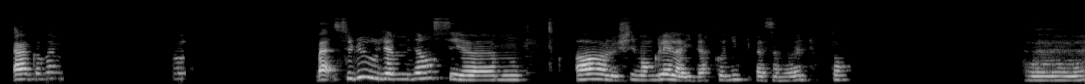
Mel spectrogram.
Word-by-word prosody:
Ah 240 +1 +8
quand 250 0 -8
même! 280 0 -9 1.1
O 255 - -9 1.3
Bah, - - +6
celui 280 +4 -2
où 310 -3 +1
j'aime 245 -2 +1
bien, 275 +3 +1
c'est, 295 -6 -3
hem, 210 0 +2 0.6
oh, 240 +2 +7
le 205 - 0
film 210 +2 -7
anglais-là, 210 -2 +3
hyper 180 0 -5
connu, 210 +3 -7
qui 220 - -23
passe 185 -1 -6
à 180 - -7
Noël 190 +4 -5
tout 205 - -30
le - - -75
temps. 210 0 -10 1.7
Heu 190 0 -2
210 Hz, 140 wpm, -22 LUFS, 195-245 Hz, 1.7 s, Ah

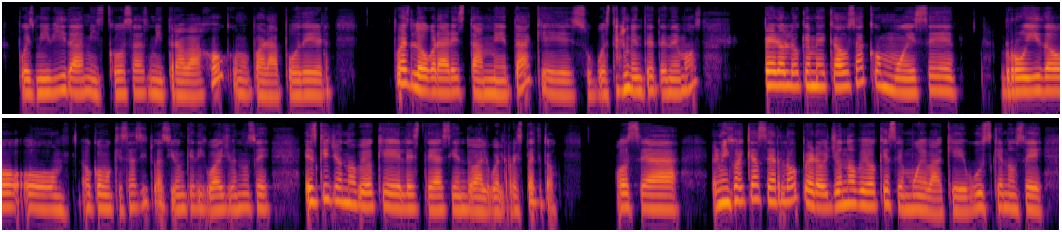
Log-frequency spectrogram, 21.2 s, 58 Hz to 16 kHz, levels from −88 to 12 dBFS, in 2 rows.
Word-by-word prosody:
pues 170 -1 -2
mi 170 0 +1
vida, 180 -1 0
mis 170 -2 -5
cosas, 170 +1 -4
mi 165 -2 -3
trabajo, 155 -1 0
como 160 -1 -7
para 150 -2 -1
poder 155 +2 -2 0.6
pues 275 -2 +5
lograr 185 -4 +6
esta 175 -2 -1
meta 170 +6 -1
que 155 - -4
supuestamente 185 +6 -1
tenemos, 180 - -3 0.6
pero 250 0 +8
lo 235 -1 +1
que 245 +1 +2
me 235 -1 +2
causa 235 +5 +2
como 220 - 0
ese 185 +1 -1 0.4
ruido 185 +1 +4
o 170 -2 +1 0.2
o 185 - -4
como 175 -1 0
que 165 - -11
esa 185 +3 -6
situación 195 -4 -5
que 180 0 -7
digo: 160 - -3
"Ay 165 +1 0
yo 170 0 -6
no 180 +1 -5
sé", 175 -1 -3 0.3
es 250 -1 +3
que 280 +3 -1
yo 260 -2 -1
no 225 -3 +1
veo 195 -1 +2
que 190 -2 0
él 175 - -1
esté 175 -1 -1
haciendo 165 0 -2
algo 155 -1 -1
al 155 - -3
respecto, 135 -7 -5 0.6
o 185 - +3
sea, 170 -2 +1 0.3
él 205 - -1
me - - +6
dijo: 245 +2 +4
"Hay 255 - -1
que 280 - +1
hacerlo", 255 -1 +1
pero 195 -5 +3
yo 195 +3 0
no 225 +1 +2
veo 200 -1 +2
que 220 +2 -2
se 175 -4 -3
mueva, 165 -4 -2
que 150 +1 -3
busque, 185 +3 -4
no 175 -2 -3
sé, 160 -1 0
180 Hz, 195 wpm, -22 LUFS, 165-200 Hz, 0.6 s, pero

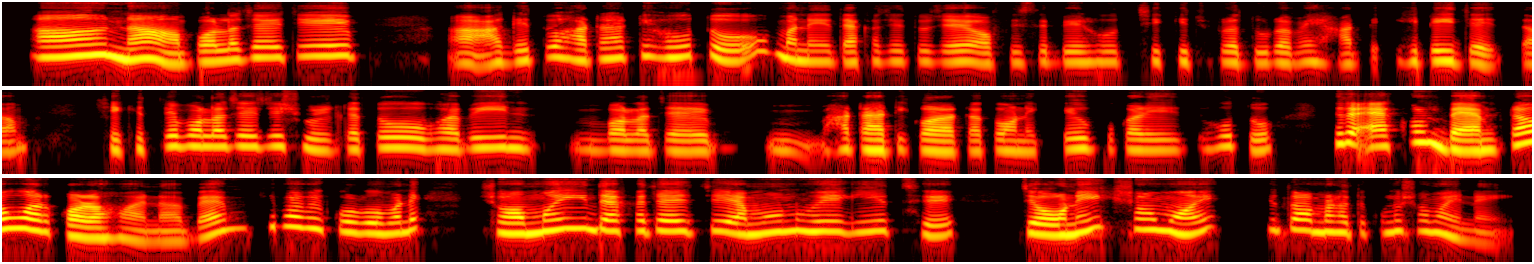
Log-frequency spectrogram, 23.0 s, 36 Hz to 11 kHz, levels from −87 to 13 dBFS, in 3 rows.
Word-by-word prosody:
আ - - -8 0.5
না, - - +6 0.3
বলা 195 +2 +1
যায় 255 0 0
যে 275 - -3 0.7
আ - - -1 0.2
আগে 190 +3 -5
তো - - -10
হাঁটাহাঁটি 235 +6 -3
হতো। 265 -1 -2 0.3
মানে 205 -3 -1
দেখা 185 +1 -4
যেত 195 0 -13
যে, 185 - -4 0.2
অফিসে 180 +2 -16
বের 185 0 -6
হচ্ছি, 190 +1 -15
কিছুটা 190 -1 -9
দূর 175 +1 -12
আমি 185 +2 -12
হাঁট 165 0 -10 0.2
হেঁটেই 200 +1 -2
যাইতাম। 165 +1 -7 0.4
সেক্ষেত্রে 200 +6 -6
বলা 240 -1 +3
যায় 240 -1 0
যে, 245 - -2
শরীরটা 195 -2 -6
তো - - -4 0.2
ওভাবেই 200 +2 -3 0.4
উ - - -20
বলা 180 -1 -1
যায় 175 -1 -2 0.4
উম 180 -3 -14 0.2
হাঁটাহাঁটি 195 -1 +1
করাটা 175 -1 +2
তো - - -18
অনেকটাই 175 +4 -9
উপকারী 190 -1 -6 0.3
হতো। 240 -6 -7 0.3
কিন্তু 290 +1 +5
এখন 310 +7 -1
ব্যায়ামটাও 190 - +6
আর 310 - +4
করা 195 -3 +7
হয় 170 -3 -5
না। 150 - -7
ব্যায়াম 250 - 0
কীভাবে 400 -2 0
করবো, 270 -2 +1
মানে 270 - +1 0.4
সময়ই 280 +7 +4
দেখা 300 0 +2
যায় 295 0 +4
যে, 305 - -6
এমন 265 +4 +1
হয়ে 290 0 +1
গিয়েছে 280 -4 -7 0.5
যে, 260 - +3
অনেক 295 +11 +2
সময় 290 -7 +3 0.3
কিন্তু 320 0 -5
আমার 285 -2 +1
হাতে 260 -1 -9
কোনো 285 +2 -4
সময় 260 -9 -3
নাই। 135 -1 -16
210 Hz, 175 wpm, -20 LUFS, 185-275 Hz, 0.7 s, করা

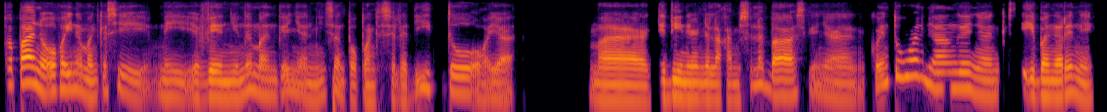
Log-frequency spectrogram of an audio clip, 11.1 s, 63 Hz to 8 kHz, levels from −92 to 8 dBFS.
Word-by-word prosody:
papaano 210 -3 +7
okey 170 0 +2
naman 125 -5 -1
kasi 125 -4 -4
may 120 -2 -6
venue 120 0 +1
naman 130 - -3
ganyan 80 +7 -4
minsan 120 +5 -4
pupunta 100 -1 -5
sila 100 -2 -3
dito 170 -4 -5 0.2
o - - -5
kaya - - -2 0.8
magdi-dinner 110 +2 +2
na 115 - 0
lang 110 -1 -1
kami 105 0 -5
sa - - 0
labas 130 -7 +3
ganyan 75 - -5
kwentuhan 290 +2 -1
lang 180 -3 -1
ganyan 135 -8 -1
kasi - - -11 0.2
iba 130 +1 +4
na 125 0 +4
rin, 145 0 +1
eh. 110 - -6
125 Hz, 155 wpm, -24 LUFS, 110-165 Hz, 0.8 s, papaano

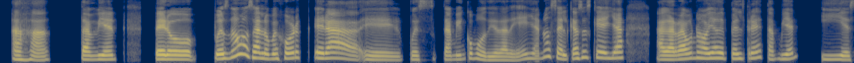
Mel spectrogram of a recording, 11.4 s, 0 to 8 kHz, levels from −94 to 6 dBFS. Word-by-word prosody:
Ajá, 175 -3 +1 0.4
también, 195 +1 +2 0.5
pero, 200 -2 +5 0.2
pues, 220 +2 +3
no, 345 +6 +2
o 395 - +3
sea, 270 -4 +4
a - - +4
lo 225 -2 +1
mejor 240 +4 0 0.2
era, 245 -7 +3
eh, 175 -3 -4
pues 185 +3 -8
también 195 +1 -3
comodidad 165 -9 -2
de 155 +4 -6
ella, 235 +2 -5
no 325 +4 -5
sé, 250 - 0
el 200 -2 -1
caso 240 +4 -1
es 285 - -5
que 270 -2 +1
ella 260 +1 +1 0.4
agarraba 190 +3 +3
una 255 0 -1
olla 250 +1 +2
de 245 - +1
peltre 235 +4 -3
también, 215 +2 -4 0.3
y 195 -1 -5
210 Hz, 165 wpm, -22 LUFS, 190-245 Hz, 0.5 s, pero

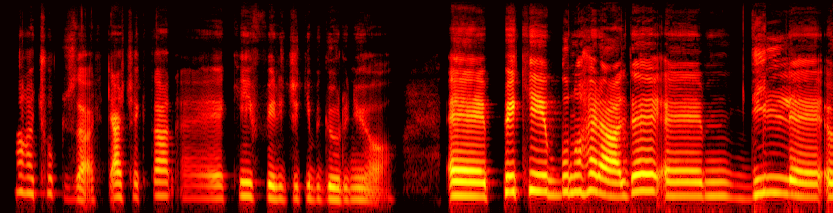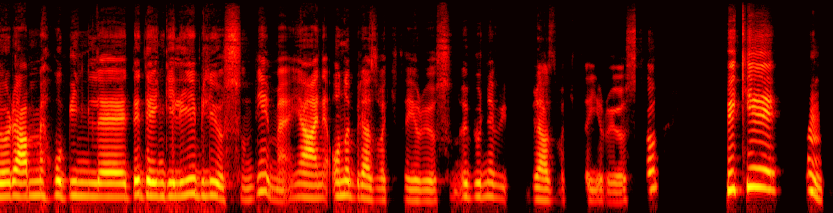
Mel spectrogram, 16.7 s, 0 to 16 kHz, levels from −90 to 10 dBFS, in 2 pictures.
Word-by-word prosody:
A! 260 -2 -9
Çok 240 0 -17
güzel, 165 -3 -7
gerçekten, 195 +2 -4
eee, 90 - -12
keyif 205 -1 -5
verici 170 -1 -4
gibi 170 -2 -13
görünüyor. 160 -1 -6 0.7
Eee, 205 -1 +8
peki, 265 -3 +4
bunu 265 0 0
herhâlde, 230 -4 +5 0.2
emm, 205 -3 -2
dille, 225 -5 +1
öğrenme 200 +1 +1
hobinle 200 -2 -1
de 220 0 +2
dengeleyebiliyorsun 205 -5 -1
değil 270 -2 -6
mi? 155 - -9
Yani, 185 -1 -1
ona 210 0 -4
biraz 170 -4 -5
vakit 155 +1 -16
ayırıyorsun, 145 -1 -10
öbürüne 195 0 -8
bi 170 - -18 0.3
biraz 155 -3 -6
vakit - - -28
ayırıyorsun. 135 +1 -14 0.8
Peki 300 0 +1 0.3
Hıh. 270 - -1
200 Hz, 120 wpm, -22 LUFS, 175-220 Hz, 0.8 s, Eee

